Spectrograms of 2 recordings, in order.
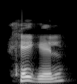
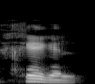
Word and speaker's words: Hegel: En tal caso, Hegel, o digamos la teoría hegeliana, fíjate cómo se pronuncia, ¿no? Como si fuera una J, Hegel, ¿no?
